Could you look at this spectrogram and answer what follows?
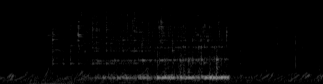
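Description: Water being filtered in the survival game We Happy Few: a soft two-second pour and fill of liquid, rising slightly in level before cutting off abruptly, set against faint background ambience.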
